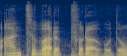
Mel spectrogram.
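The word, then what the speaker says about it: Antwerpen: 유명한 한구 도시가 이제 앤투워프 뭐 안트바르프라고도 원래 그 발음한다고 하는데 하여간 거기고 이제 영국 같은 경우도 저기 비슷하죠.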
